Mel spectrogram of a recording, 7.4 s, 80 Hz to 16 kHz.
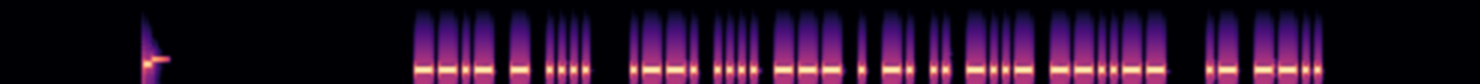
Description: Morse code, heard as a keyed tone, about 40 wpm, 700 Hz. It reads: QTH PHOENIX, AZ
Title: Practice QSO - Exchange 1 - Beginning - 40wpm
